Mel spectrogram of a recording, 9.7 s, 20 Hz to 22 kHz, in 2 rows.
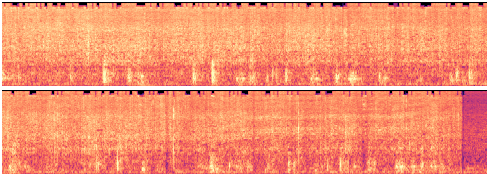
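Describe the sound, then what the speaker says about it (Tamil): Onion and green chillies sauté in a pan with a steady, close sizzle. Soft scraping stir strokes tick through it at a loose rhythm, with no voices. "கொஞ்சமாக வெங்காயம், 2 பச்சை மிளகா எல்லாமே போட்டு நல்லா கலந்து விட்டுக்கோங்க."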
